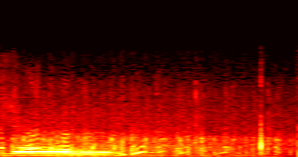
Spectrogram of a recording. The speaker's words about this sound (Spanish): Aplausos.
